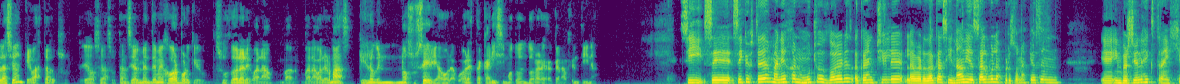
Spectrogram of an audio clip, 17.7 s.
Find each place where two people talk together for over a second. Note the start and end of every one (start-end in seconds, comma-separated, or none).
none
